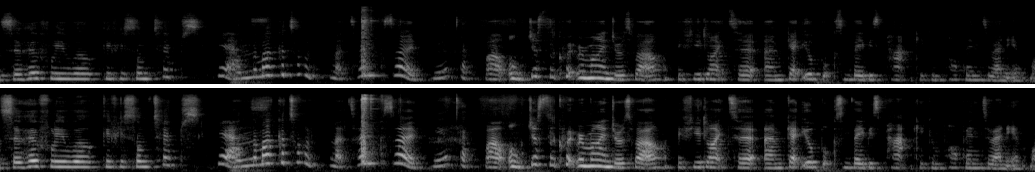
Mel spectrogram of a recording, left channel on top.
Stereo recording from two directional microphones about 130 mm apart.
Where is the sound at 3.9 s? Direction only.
10° left (ahead or behind).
